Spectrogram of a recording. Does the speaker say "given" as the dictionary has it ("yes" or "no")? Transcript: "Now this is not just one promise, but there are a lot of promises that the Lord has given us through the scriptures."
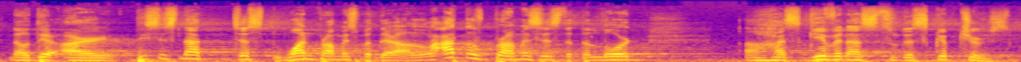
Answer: yes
